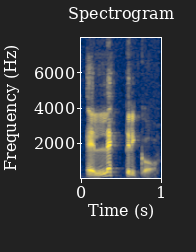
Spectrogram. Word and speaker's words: eléctrico: So where do you hear the stress? I hear le. Ele. The third to the last syllable.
